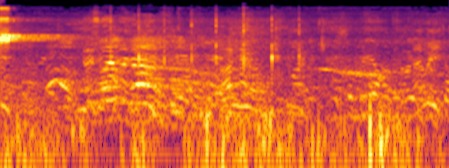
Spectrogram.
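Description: Several voices of players and spectators calling out and talking across an open football pitch, overlapping and at some distance, with a few scattered short thuds.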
